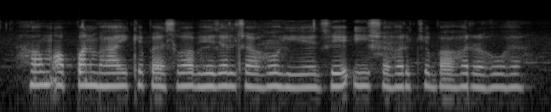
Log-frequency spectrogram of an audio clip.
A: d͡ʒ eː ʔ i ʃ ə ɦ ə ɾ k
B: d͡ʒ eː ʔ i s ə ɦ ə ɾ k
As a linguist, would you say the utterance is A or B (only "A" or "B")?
A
